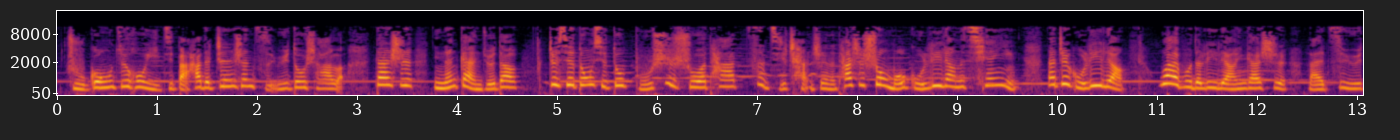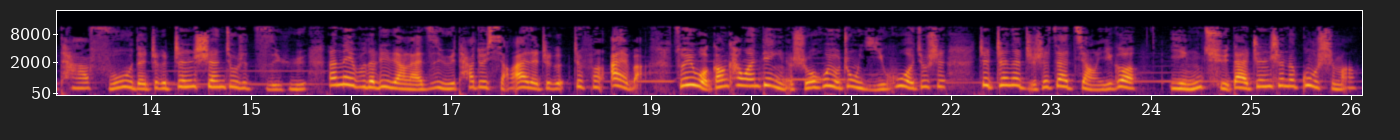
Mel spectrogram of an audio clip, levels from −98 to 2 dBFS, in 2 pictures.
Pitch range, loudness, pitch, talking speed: 225-315 Hz, -19 LUFS, 270 Hz, 305 characters per minute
